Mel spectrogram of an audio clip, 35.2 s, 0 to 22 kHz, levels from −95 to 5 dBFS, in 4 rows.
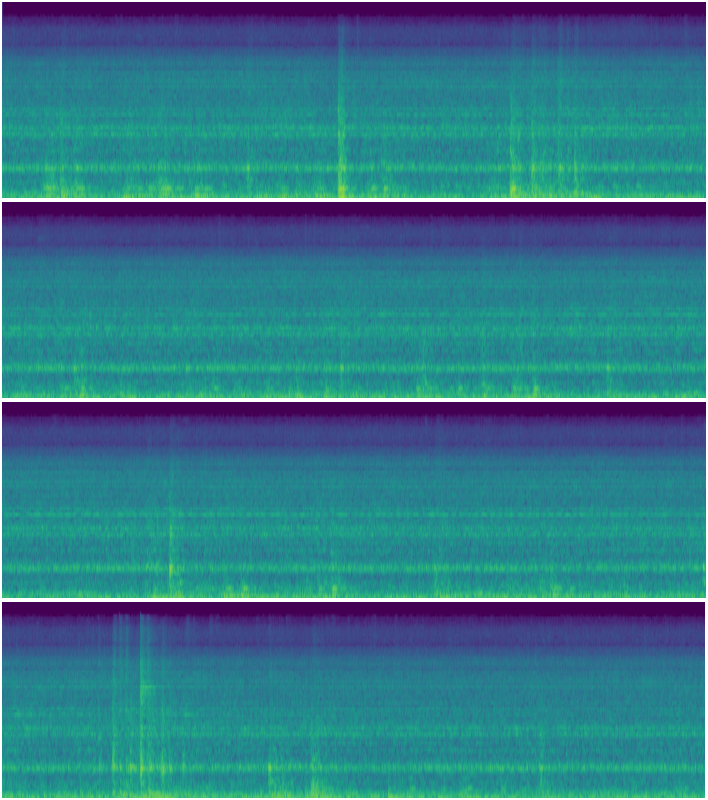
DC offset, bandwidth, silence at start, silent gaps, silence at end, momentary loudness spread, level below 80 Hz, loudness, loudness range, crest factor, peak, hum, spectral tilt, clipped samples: under 0.1%; 14 kHz; 0 s; none; 0 s; 6 LU; -28 dBFS; -25 LUFS; 4 LU; 22 dB; -2 dBFS; none; -5 dB/octave; under 0.1%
